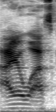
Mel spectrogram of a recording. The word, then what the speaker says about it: ayahuasca: Is that how you say it? – Yeah, ayahuasca.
